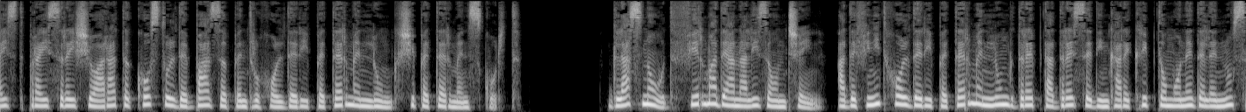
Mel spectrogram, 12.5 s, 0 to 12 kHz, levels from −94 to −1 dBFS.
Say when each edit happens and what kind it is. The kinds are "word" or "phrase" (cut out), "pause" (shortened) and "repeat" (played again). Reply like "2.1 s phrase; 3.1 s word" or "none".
none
